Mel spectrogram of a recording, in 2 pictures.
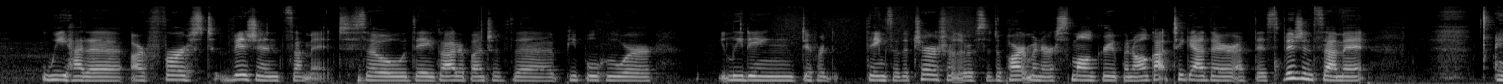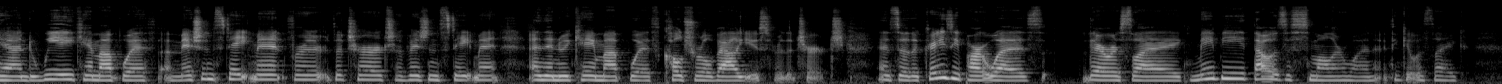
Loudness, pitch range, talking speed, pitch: -27 LUFS, 185-210 Hz, 170 wpm, 195 Hz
